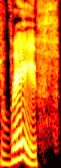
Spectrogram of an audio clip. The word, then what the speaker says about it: Ralph: No, I thought it was like the PH or because it looks like Ralph Fiennes. Yeah. I thought that was silent. No, it's Rafe.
